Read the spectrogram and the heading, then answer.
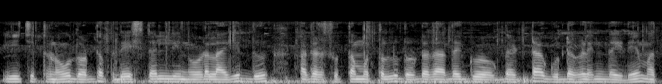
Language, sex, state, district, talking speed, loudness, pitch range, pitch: Kannada, male, Karnataka, Koppal, 90 wpm, -16 LUFS, 115-125 Hz, 120 Hz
